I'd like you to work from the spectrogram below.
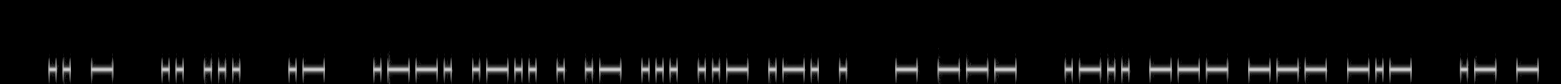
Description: Morse code, heard as a keyed tone, about 17 wpm, 700 Hz. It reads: IT IS A PLEASURE TO LOOK AT
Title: Sentences from Top 1600 Words 17wpm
